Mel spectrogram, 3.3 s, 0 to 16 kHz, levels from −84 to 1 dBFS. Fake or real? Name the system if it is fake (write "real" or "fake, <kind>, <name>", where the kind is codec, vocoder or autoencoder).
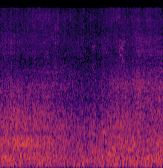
real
